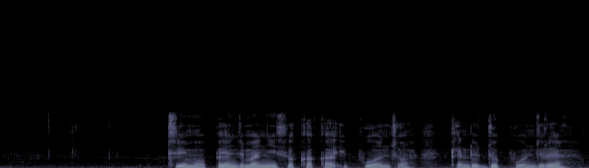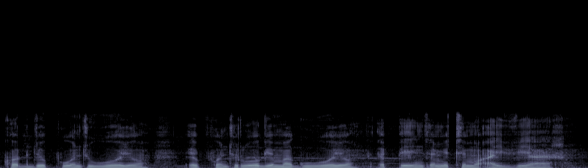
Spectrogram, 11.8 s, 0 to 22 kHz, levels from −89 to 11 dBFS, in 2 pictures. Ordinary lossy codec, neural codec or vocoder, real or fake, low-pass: none; codec, 16 kHz, 16 kbps, FreqCodec, larger model; fake; 7.2 kHz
